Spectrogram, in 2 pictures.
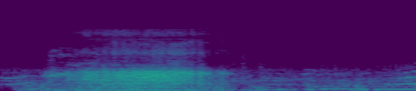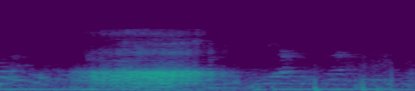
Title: Snoring is the ringtone in this house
